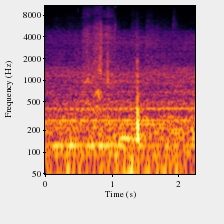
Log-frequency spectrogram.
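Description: Zipper on a quilted fabric Vera Bradley purse being pulled open, a short faint rasp in the first second, followed by a single sharp click about one and a half seconds in.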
